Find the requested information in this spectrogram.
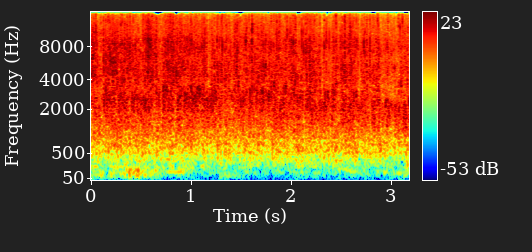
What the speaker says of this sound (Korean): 두분 선택해 주셔서 감사하다는 박수처럼 드리겠습니다.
